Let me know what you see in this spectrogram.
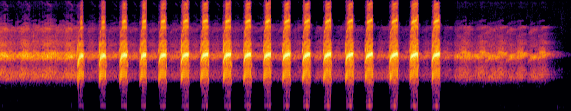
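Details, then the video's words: A lemon-yellow tree frog (Hyla savignyi) calls with a fast series of sharp, clicking notes, roughly two or three a second. "Lemon-yellow Tree Frog (Hyla savignyi) calling"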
